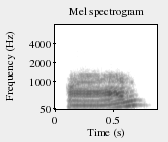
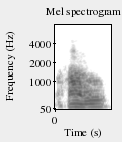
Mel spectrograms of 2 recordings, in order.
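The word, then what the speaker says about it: qam: No voy a pronunciar ñuja, ñuja no es, ñoja, ham, no es han, no, ham, pai, ñojanchik, no es ñojanchik, no, ñojanchik, no, ñojanchik, ñojanchik, no, ñojaiku, ñojaiku, no, hankuna, hankuna, y haikuna, ¿no?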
